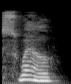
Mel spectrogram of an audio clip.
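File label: "swell", British English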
